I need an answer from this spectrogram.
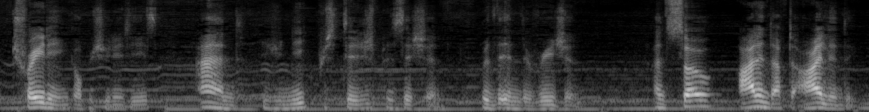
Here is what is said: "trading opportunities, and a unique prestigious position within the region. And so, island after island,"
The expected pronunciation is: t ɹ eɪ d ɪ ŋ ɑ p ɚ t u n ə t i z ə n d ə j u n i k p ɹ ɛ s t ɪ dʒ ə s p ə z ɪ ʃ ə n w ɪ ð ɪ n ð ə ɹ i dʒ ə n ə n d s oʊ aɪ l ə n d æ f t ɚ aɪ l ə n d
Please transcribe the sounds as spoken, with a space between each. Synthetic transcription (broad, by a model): t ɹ eɪ d ɪ ŋ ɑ p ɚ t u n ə t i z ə n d ə j u n i k p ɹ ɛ s t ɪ ʒ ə s p ə z ɪ ʃ ə n w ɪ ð ɪ n ð ə ɹ i dʒ ə n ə n s oʊ aɪ l ə n d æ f t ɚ aɪ l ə n d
